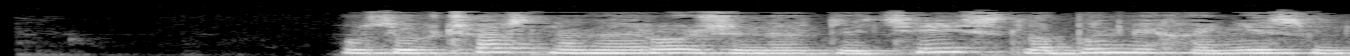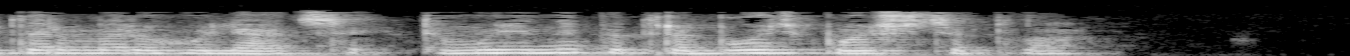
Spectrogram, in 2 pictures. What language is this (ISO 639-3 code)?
bel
